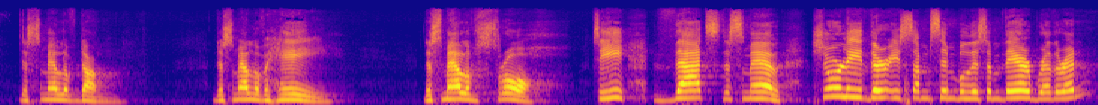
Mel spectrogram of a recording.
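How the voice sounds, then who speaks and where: Spoken very slowly in a Visayan Filipino accent, the speech has long, frequent pauses over a very clean recording with a silent background. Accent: Filipino (Cebuano) English. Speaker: pastor. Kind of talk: sermon. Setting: church.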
